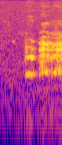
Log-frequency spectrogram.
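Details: Crowing rooster of a laying chicken breed, a call usually heard at dawn. The opening of a crow: a bright harmonic note jumping to a louder, higher sustained cry, cut off after about a second.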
